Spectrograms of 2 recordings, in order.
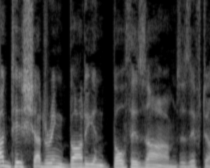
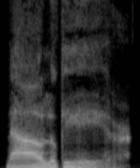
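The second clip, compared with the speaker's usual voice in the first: slow, low and soft, leaning in; low gruff convict; 9 semitones lower, 5 dB quieter, slower than usual. Acted. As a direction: draw the boy close with a growl. Convict lowers voice to boy.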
